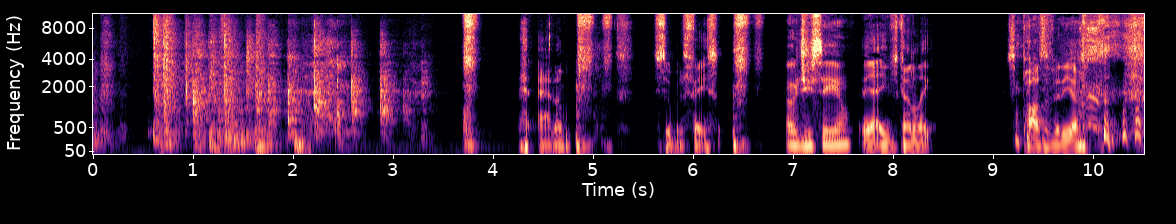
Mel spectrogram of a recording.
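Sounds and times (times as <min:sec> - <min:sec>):
heavy object tumbling down a flight of stairs: 0:00.0 - 0:03.4
speech: 0:04.6 - 0:05.0, 0:05.7 - 0:08.5, 0:09.2 - 0:10.5
laughter: 0:09.8 - 0:10.5.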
